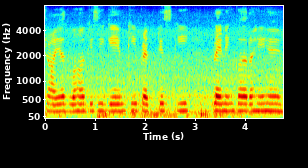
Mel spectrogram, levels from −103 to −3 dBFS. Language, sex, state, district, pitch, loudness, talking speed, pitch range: Hindi, female, Chhattisgarh, Raipur, 195 Hz, -18 LUFS, 140 wpm, 190-195 Hz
